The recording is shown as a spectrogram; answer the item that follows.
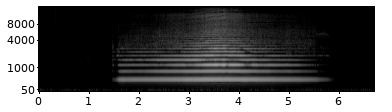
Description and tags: Flute - G4 - bad-stability-dynamics
Part of the Good-sounds dataset of monophonic instrumental sounds.
instrument::flute
note::G
octave::4
midi note::55
good-sounds-id::3103
Intentionally played as an example of bad-stability-dynamics
flute, multisample, good-sounds, neumann-U87, single-note, G4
